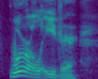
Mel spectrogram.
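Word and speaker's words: Whorleater: holer horl wh eater I'm saying that wrong whirl eater there you go there you go and a way to remember how to say it think world eater is what they're doing a play on the word world eater yeah because that's a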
